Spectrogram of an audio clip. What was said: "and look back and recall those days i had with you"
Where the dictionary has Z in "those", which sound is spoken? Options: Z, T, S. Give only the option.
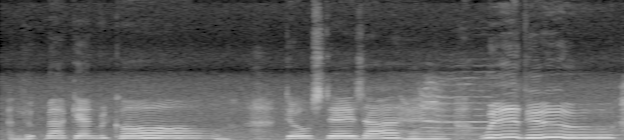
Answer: Z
